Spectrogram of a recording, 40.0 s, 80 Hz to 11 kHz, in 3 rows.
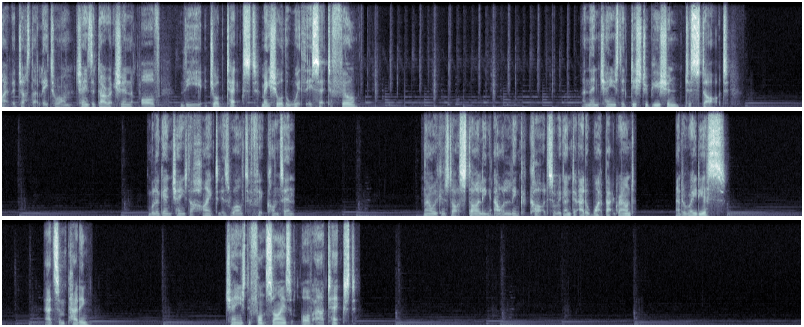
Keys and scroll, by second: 6.2 Return, 26.0 Return, 29.1 Return, 33.2 Up, 35.4 Up, 36.5 Up, 37.7 Up, 39.0 Down.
